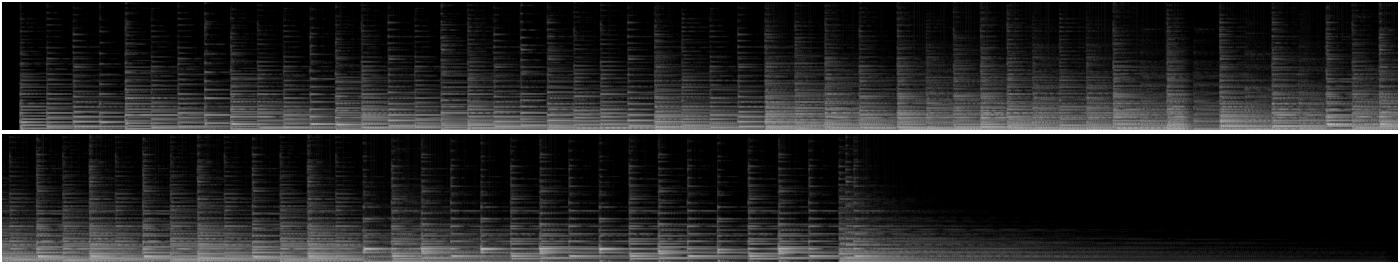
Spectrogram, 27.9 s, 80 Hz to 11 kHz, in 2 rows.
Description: Piano; IK Multimedia; Sonik Synth 2

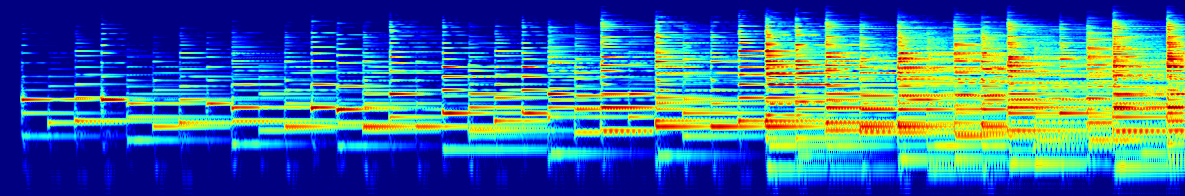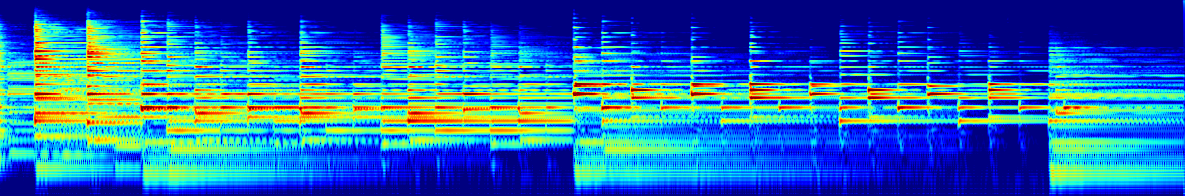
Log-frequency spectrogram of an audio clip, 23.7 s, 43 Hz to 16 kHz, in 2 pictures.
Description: concert grand; IK Multimedia; SampleTank2.5XL; Concert Grand ST vfade

